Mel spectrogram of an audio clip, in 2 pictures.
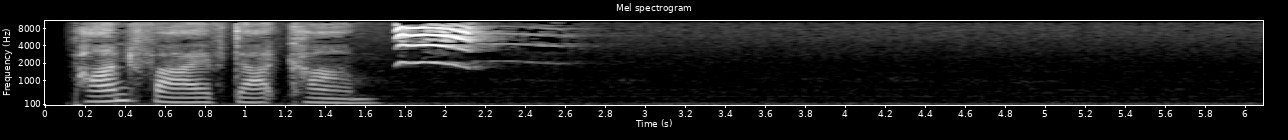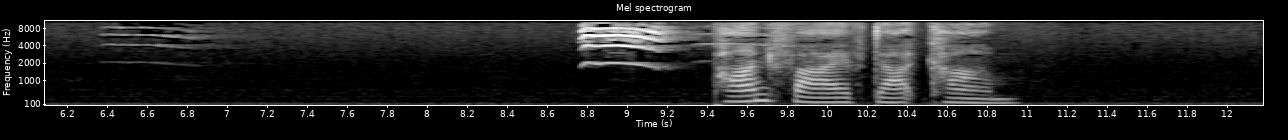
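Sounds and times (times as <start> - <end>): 
speech: 0.2 - 1.8, 9.5 - 11.0
owl screaming: 1.7 - 2.8, 6.4 - 7.2, 8.8 - 9.4.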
